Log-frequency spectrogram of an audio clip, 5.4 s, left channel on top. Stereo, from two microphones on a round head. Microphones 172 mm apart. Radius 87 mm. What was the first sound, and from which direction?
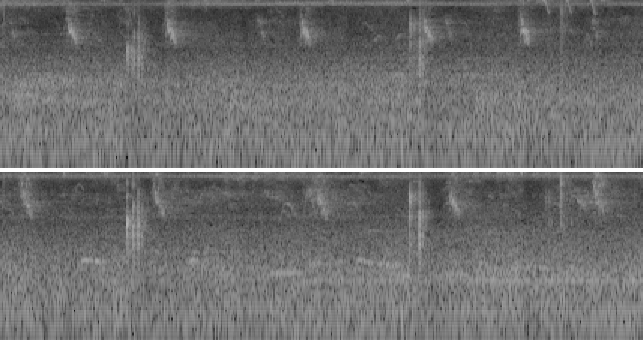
A pop, 75° right (ahead or behind).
